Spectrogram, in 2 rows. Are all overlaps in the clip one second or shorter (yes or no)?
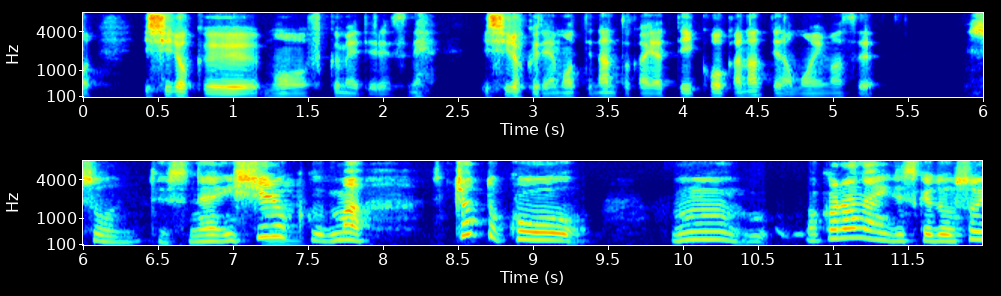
yes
